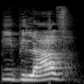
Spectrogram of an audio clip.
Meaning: snake
- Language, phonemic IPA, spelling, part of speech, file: Malagasy, /ˈbibʲˈlav/, bibilava, noun, Mg-bibilava.ogg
